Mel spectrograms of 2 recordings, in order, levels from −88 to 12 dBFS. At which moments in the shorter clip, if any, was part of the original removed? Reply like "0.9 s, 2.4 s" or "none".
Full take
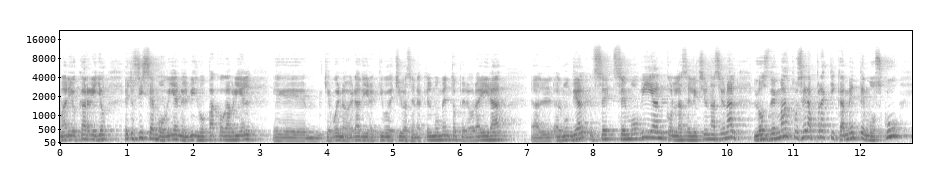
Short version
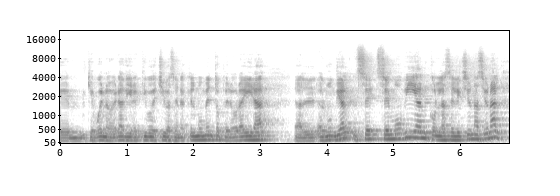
none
